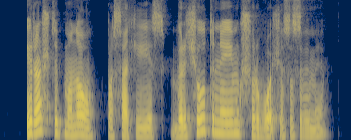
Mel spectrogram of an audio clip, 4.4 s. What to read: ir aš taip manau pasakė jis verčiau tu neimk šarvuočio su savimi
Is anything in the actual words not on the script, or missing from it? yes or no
no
